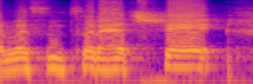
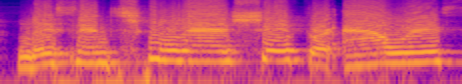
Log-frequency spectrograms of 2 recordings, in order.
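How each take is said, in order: First: Said in the usual way. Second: Higher, slow, drawn-out exasperation; worked-up yelling. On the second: Real, not acted. Venting about screaming kids for hours, worked-up and drawn out. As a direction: stretch it out with pent-up passion. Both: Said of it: "Sorry, I'm yelling".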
